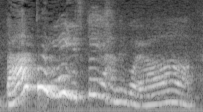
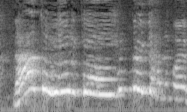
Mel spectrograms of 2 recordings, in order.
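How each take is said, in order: First: Mild resentful complaint. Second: Higher, louder, fast, with a half-laughing cry; whiny resentful complaint. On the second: Believer blaming the other person, fast high whining complaint. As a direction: whine it out, half laughing, half crying. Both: Acted. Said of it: "이러면서 상대방을 원망했다면".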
